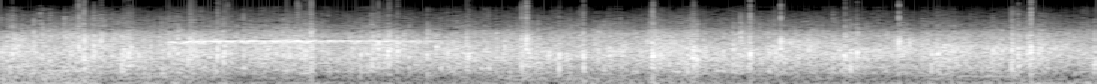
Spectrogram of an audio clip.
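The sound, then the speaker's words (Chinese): An audience applauds a young boy with dense, continuous clapping made of many quick overlapping claps. The applause stays fairly loud and even throughout. “你看，给这小弟弟一个掌声。”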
